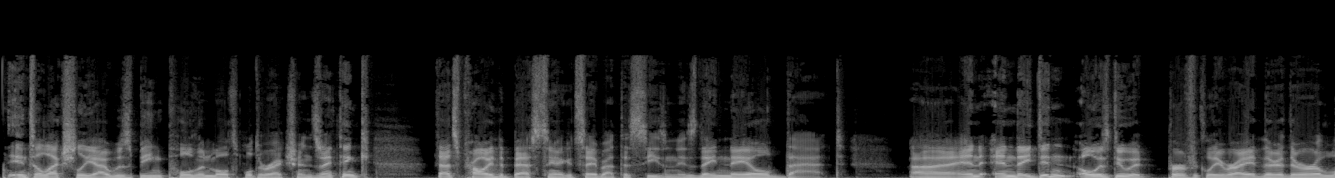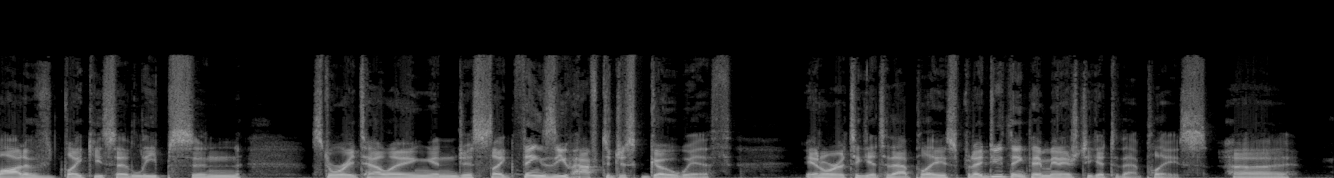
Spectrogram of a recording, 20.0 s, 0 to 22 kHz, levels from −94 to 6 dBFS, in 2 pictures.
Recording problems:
none

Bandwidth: 15 kHz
